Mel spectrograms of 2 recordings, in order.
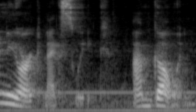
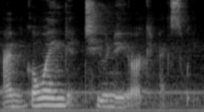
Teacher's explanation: so we're dropping the g right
